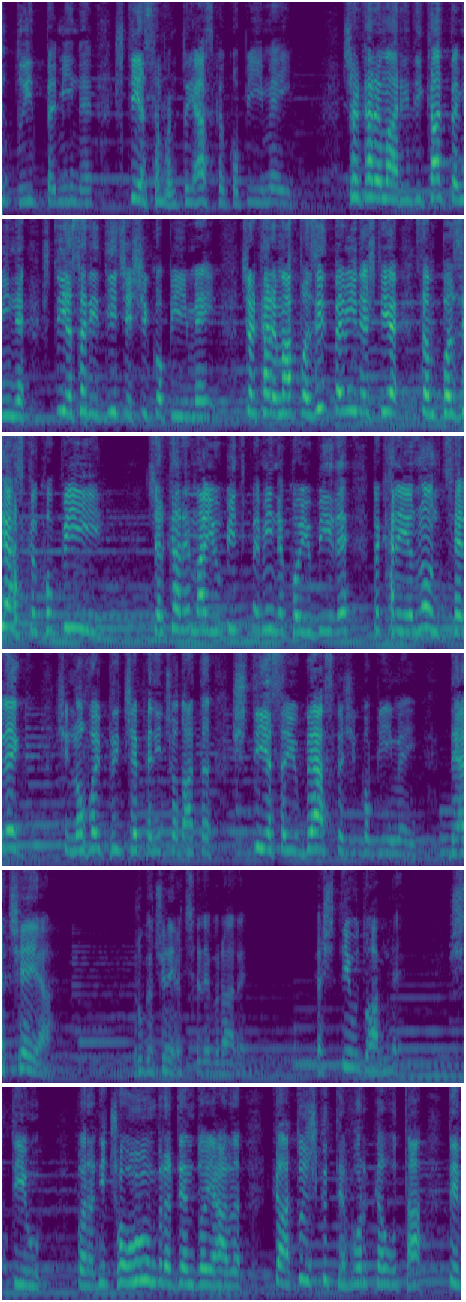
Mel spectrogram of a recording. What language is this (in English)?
Romanian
